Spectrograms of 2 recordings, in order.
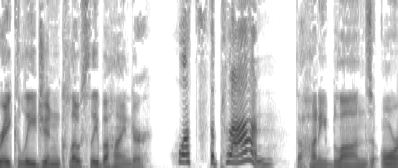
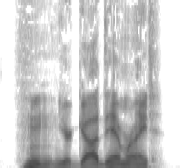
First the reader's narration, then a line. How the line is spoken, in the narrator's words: I chuckled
